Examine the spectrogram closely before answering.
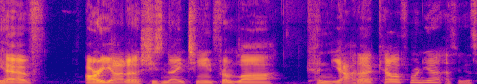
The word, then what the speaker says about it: La Cañada: She's 19 from La Cañada, California.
